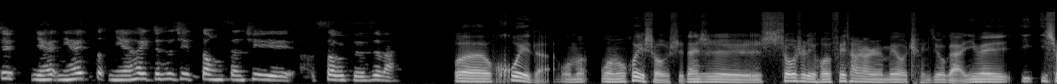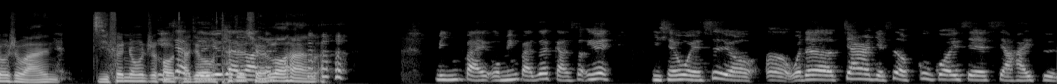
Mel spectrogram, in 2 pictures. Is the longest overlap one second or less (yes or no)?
no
